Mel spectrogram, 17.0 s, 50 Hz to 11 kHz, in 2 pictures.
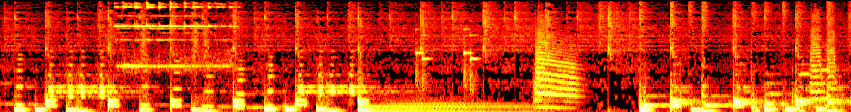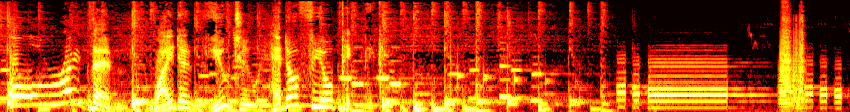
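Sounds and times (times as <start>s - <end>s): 
playful cartoon music: 0.0s - 17.0s
speech: 0.2s - 3.8s, 9.4s - 12.7s
small bell rung to call for help: 1.1s - 2.7s.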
